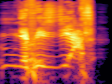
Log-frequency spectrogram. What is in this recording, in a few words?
hurt neardeath; Escape from Tarkov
